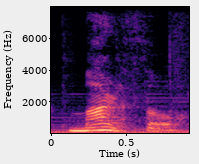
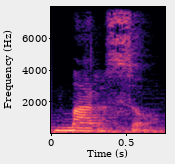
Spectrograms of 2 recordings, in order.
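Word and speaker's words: Marzo: Ang March naman, Martho. Pero Z ang spelling nito. M A R Z O. Martho sa Espanyol kasi ang pag-pronounce ng letter Z ay parang soft th so Marth hindi Marso.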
